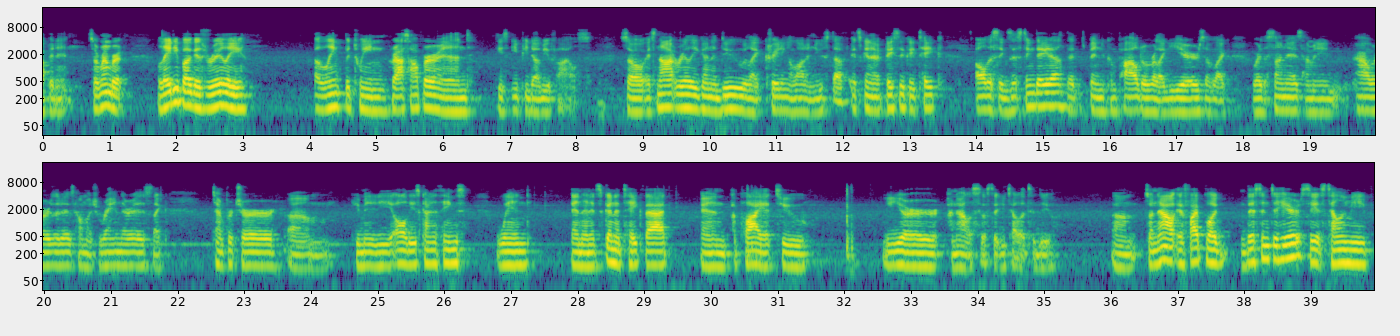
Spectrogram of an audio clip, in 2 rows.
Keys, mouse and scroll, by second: 29.3 click, 30.5 typing, 32.0 Return, 32.6 click.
